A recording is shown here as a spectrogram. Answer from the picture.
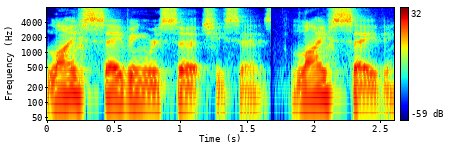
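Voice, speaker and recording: A fairly quick man with an English accent at a medium pitch. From England. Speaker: evangelist. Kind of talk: video commentary. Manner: animated.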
